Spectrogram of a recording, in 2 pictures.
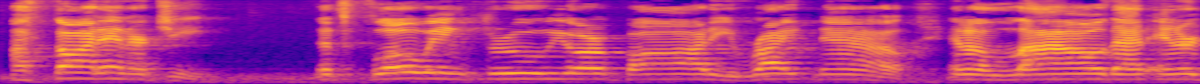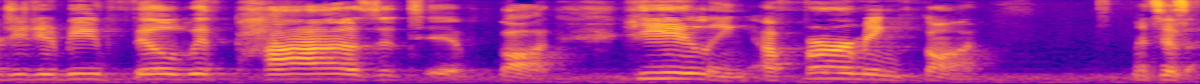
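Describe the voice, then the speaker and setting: A man leads a spiritual lesson in a fairly high voice, moving through slow, measured lines and repeated affirmations. He sits a little away from the microphone, with a faint hum of room noise behind him. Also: fairly bright tone, distant mic. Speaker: spiritual teacher. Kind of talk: spiritual class lecture.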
